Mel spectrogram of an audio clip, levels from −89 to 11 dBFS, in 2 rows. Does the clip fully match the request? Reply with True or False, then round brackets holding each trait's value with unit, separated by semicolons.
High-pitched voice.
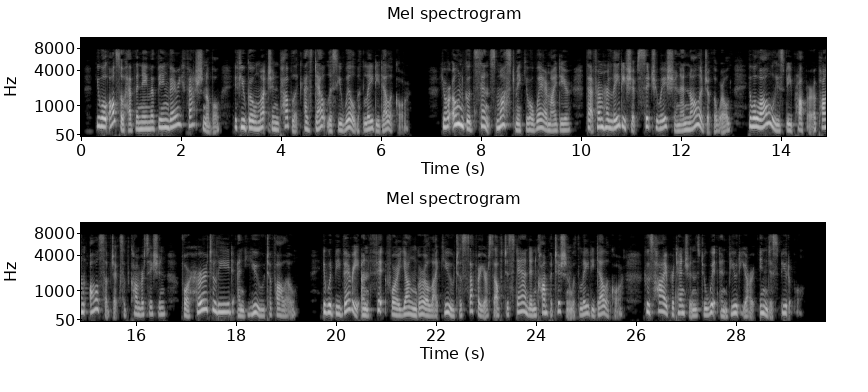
True (205 Hz)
